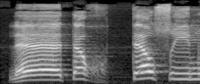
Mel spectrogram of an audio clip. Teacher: التاء ترقق الخاء تفخم. التاء مرة ثانية ثم الصاد، لا تختصم.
